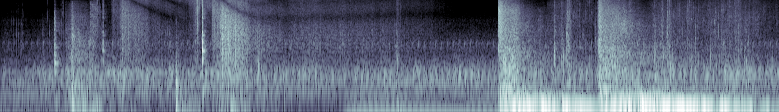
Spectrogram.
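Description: A deep, booming blast from an orbital strike in Minecraft Bedrock Edition, preceded by scattered sharp pops and cracks, then a loud sustained rumbling explosion that carries through the rest of the moment.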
